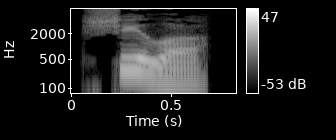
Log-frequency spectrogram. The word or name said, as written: sheela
